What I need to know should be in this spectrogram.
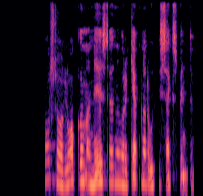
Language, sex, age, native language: Icelandic, female, 40-49, Icelandic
